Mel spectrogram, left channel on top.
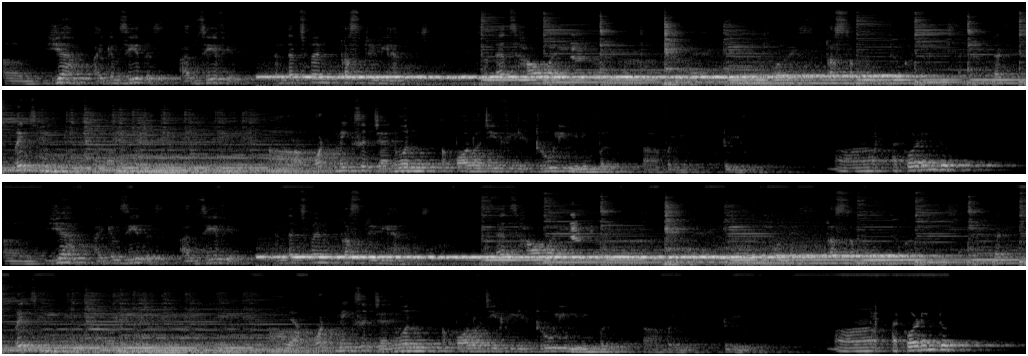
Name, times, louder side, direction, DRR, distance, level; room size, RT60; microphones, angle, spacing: voice 1, 0.0-2.4 2.7-4.3 4.8-7.2 7.7-12.3 12.6-16.4 16.6-17.1 17.5-17.7, left 1 dB, 35° left, 4 dB, 0.9 m, -37 dB
sound 1, 2.5-9.0, right 2 dB, 75° right, 1.0 m, -22 dB
sound 2, 4.5-14.1, equal, 75° left, 1.4 m, -33 dB
voice 2, 18.5-19.7, right 3 dB, 45° right, 7 dB, 0.4 m, -33 dB
8.7 x 8.5 x 2.3 m, 1.3 s
head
